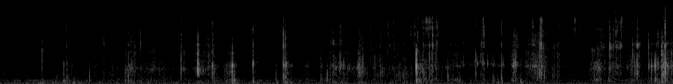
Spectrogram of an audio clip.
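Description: Fingertips press and crush brittle, dry white soap scraps at the bottom of a small clear plastic cup. The result is quiet, dry crunching and crumbling, with a rapid scatter of short, sharp crackles and crinkles.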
